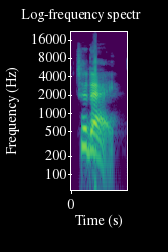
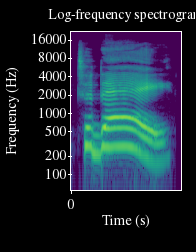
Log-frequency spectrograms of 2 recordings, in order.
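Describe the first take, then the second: First: The word is said quickly and short. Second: The word is said slowly with a lengthened second syllable. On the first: The speaker calls it wrong. "rush through the word today" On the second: The speaker calls it right. "when I really slow down and exaggerate that word"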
